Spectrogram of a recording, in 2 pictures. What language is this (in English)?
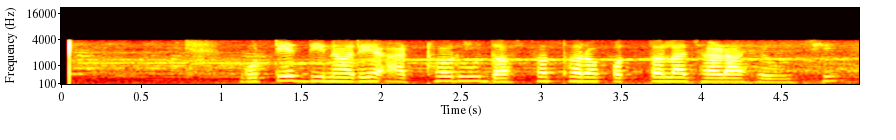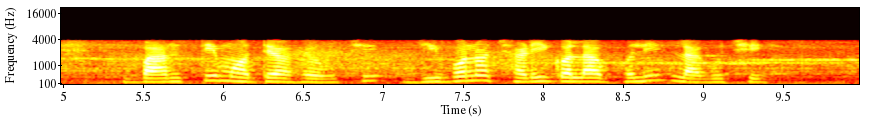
Odia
